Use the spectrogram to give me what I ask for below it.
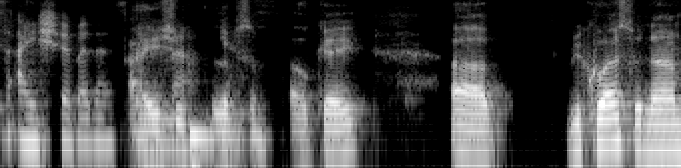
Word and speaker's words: Aisha: Did I pronounce that correctly? It's Aisha, but that's.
